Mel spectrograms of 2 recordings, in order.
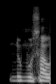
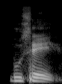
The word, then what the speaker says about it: Musa: Musa will always be non-flexible. Musay. You haven't heard Musi, you've heard Musay. That's a qira'ah difference. It's a pronunciation difference, not a grammar difference.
